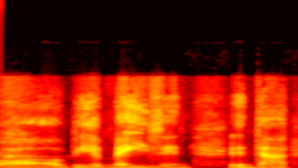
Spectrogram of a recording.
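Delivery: dreamy high voice. Pretend. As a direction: swoon over the dream in a lifted voice. Daydreaming about fairy tale holidays.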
